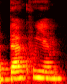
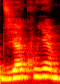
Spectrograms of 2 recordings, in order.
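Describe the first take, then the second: First: The d is hard, with no glide. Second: The d is soft, with a y-glide. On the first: The speaker calls it wrong. "pas dakuyem" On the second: The speaker calls it right. "c'est bien diakuyem"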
